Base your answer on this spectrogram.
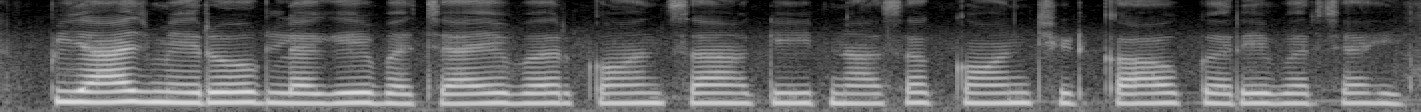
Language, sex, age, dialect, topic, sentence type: Chhattisgarhi, female, 56-60, Northern/Bhandar, agriculture, question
